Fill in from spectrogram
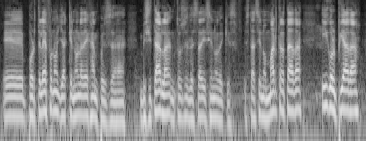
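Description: A man's voice: medium pitch, fairly bright tone. Man reporting news on a radio show. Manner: halting news reporting with fillers.

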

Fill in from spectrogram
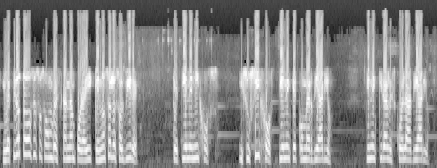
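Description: A woman's voice: high voice, a little fast, darkish tone, no echo, faint music behind, low-quality recording. Firm, lecturing woman caller. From Dallas, Texas. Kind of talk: radio phone-in opinion.

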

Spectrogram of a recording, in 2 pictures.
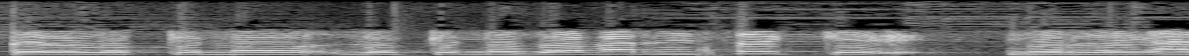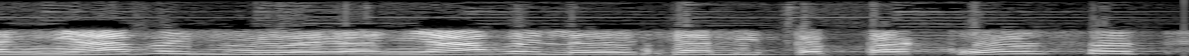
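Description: A high-voiced woman caller chatting over a muffled phone line. She tells her story in a lively, easy way and laughs freely, with light music playing behind her. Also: fairly quick. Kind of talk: phone-in chat.

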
